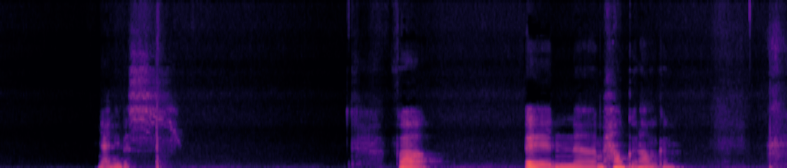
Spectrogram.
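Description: A woman speaks calmly and close up, in short phrases with pauses.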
